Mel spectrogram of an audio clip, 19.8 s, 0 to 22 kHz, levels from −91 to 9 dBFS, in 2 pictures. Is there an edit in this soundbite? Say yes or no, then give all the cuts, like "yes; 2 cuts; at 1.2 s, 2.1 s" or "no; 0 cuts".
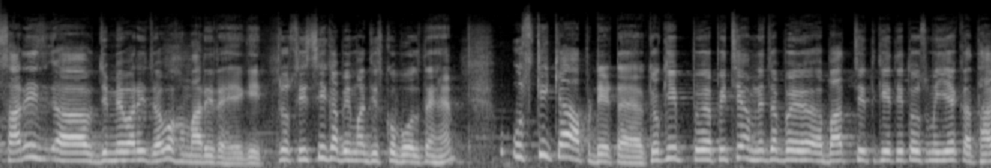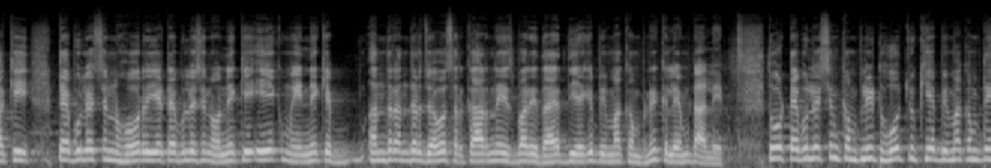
yes; 1 cut; at 2.8 s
